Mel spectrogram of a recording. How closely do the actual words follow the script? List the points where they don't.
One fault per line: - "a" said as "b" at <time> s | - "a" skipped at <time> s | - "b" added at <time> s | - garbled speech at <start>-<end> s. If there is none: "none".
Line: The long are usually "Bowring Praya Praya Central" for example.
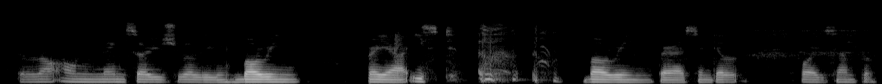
- "names" added at 1.0 s
- "East Bowring" added at 4.1 s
